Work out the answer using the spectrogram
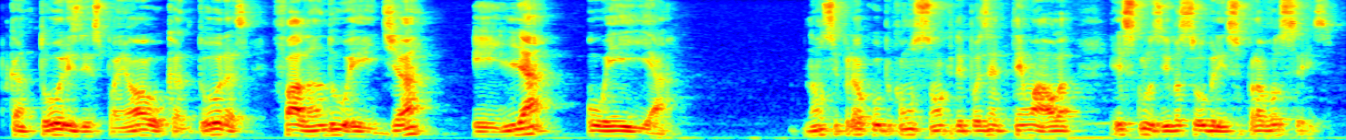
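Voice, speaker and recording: A man teaching a recorded lesson, patient, checking in often and slowing down to repeat each example. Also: fairly low pitch. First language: Portuguese. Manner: patient, drawing out examples slowly, checking in with "beleza?". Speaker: Spanish teacher.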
